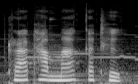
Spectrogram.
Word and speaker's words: พระธรรมกถึก: อ่านว่าพระธรรมกถึก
